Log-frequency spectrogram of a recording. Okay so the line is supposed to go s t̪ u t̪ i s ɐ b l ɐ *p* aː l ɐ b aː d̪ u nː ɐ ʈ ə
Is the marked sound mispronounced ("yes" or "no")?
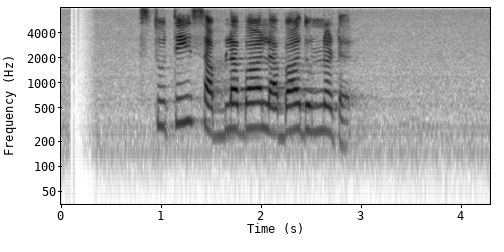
yes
